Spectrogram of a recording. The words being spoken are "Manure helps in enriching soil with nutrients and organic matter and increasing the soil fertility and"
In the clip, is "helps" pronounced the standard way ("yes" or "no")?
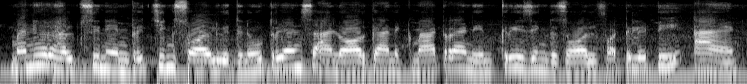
yes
